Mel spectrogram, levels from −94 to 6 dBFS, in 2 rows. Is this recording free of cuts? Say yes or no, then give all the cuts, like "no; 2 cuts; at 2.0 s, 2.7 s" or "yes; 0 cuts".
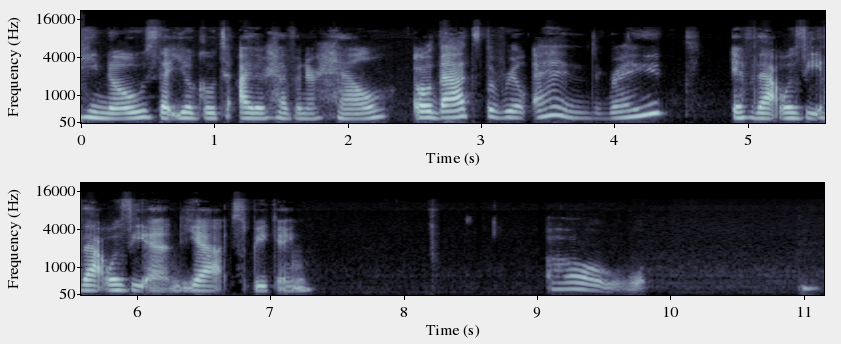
no; 3 cuts; at 2.4 s, 5.5 s, 6.6 s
